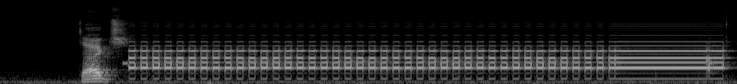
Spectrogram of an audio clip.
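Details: Nihon Kohden TEC-5631 defibrillator tested on an analyzer: rapid pulsing charging tone gives way to a steady ready tone, then paddle discharge at maximum 270 J.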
